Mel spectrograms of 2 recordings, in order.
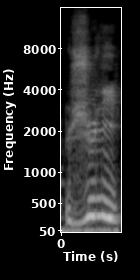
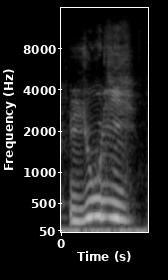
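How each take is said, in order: First: The name is pronounced the French way. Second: The name is pronounced the German way. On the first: "Par exemple, Julie" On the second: "les Allemands vont dire Juli"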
